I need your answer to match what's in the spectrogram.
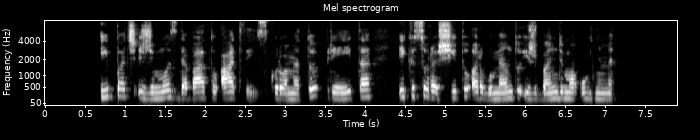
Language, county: Lithuanian, Panevėžys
